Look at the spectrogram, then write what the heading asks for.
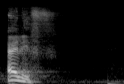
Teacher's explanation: আলিফ হরফটি মাখরাজ হলো আপনার মুখের শূন্যস্থান থেকে। গলা এবং মুখের শূন্যস্থান হতে আলিফ হরফটি উচ্চারিত হয়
